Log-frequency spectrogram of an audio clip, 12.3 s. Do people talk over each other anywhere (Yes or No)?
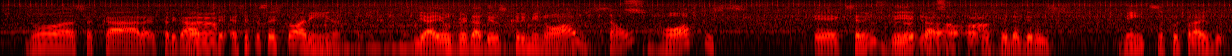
Yes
